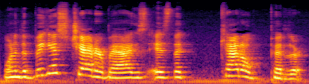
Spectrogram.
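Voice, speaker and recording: Storybook giant, male character woman performing: sincere, touchy, folksy phrasing, forceful bright tone. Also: on the high side, animated, moderate pace. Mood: excited. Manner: folksy muddled grammar, emphatic telling. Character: earnest, touchy giant man with muddled grammar. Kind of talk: storybook read-aloud character voice.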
